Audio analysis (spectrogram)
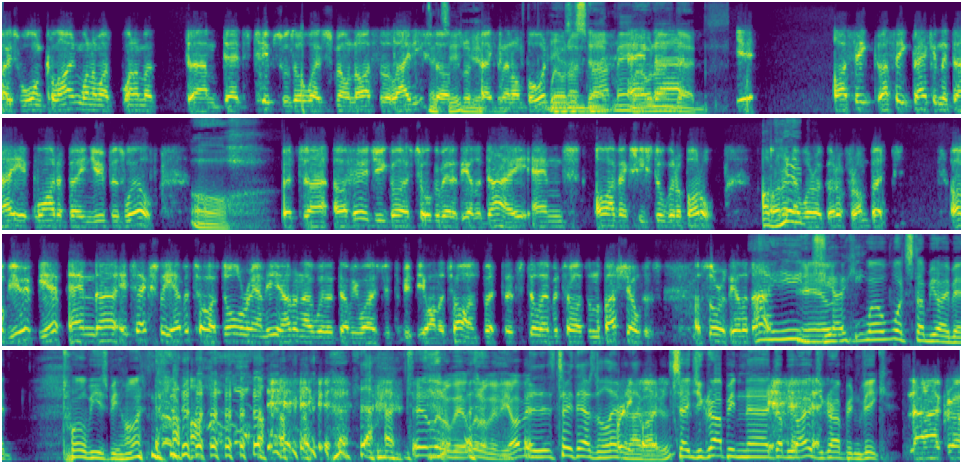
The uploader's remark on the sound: call him live on the show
